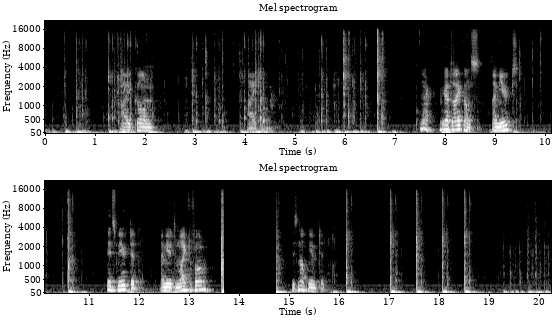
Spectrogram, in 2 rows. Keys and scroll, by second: 6.1 shift+super+Return, 10.6 super+., 16.1 super+., 19.8 super+'.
